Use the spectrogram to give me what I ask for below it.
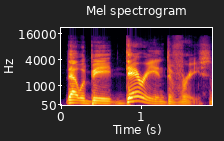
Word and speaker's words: Darian: If it's spelled Darian, you can't say it's pronounced Darren.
